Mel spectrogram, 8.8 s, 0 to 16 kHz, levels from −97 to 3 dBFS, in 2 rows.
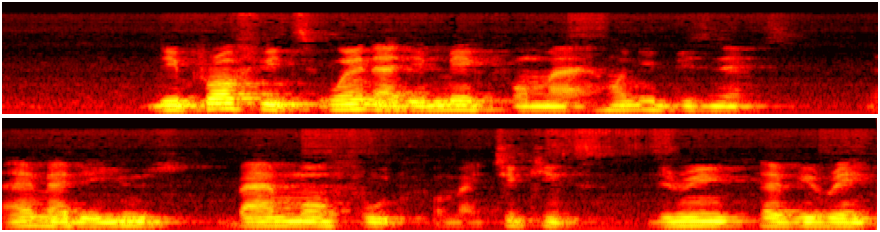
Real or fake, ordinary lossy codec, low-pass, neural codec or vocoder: real; MP3, 48 kbps; 14.4 kHz; none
